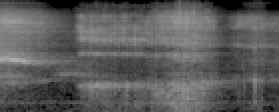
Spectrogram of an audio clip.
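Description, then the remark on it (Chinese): Three roommates snore in overlapping turns in a men's dormitory at C University at night after lights-out, rough rumbling breaths rising and falling one after another, with no talking. “只能听到三个室友其此彼伏的呼噜声。”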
